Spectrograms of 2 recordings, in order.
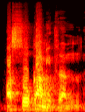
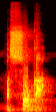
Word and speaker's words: Asokamitran: Look at the spelling, Asokamitran. So its pronunciation should also be Asokamitran, not Ashoka, not Sha, it should be Sa.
